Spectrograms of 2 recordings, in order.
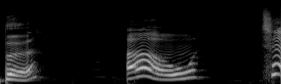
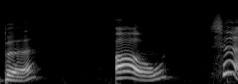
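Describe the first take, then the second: First: B, O, T with a pause after each letter; teacher spelling B, O, T for the class; spelled out letter by letter. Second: B, O, T again, each letter apart; spelled out letter by letter. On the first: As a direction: spell boat out slowly, letter by letter. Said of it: "look what happens here in boat". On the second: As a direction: spell it out once more, letter by letter. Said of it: "let's do it again". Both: Shown as a demonstration.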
